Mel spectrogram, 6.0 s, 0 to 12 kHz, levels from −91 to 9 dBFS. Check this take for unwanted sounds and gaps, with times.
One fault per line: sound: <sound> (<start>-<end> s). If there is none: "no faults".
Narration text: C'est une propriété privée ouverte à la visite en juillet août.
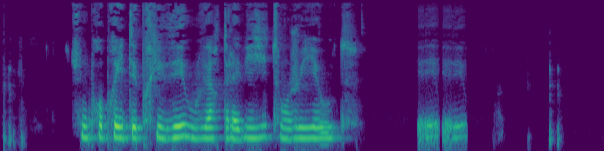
sound: laugh (4.2-4.7 s)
